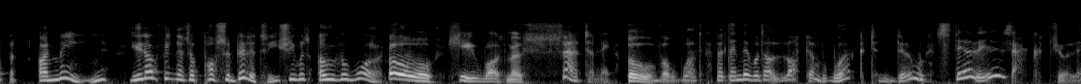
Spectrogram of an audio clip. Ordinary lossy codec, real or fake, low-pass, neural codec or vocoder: Opus, 32 kbps; fake; 7.2 kHz; codec, 16 kHz, 2 kbps, FreqCodec, larger model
